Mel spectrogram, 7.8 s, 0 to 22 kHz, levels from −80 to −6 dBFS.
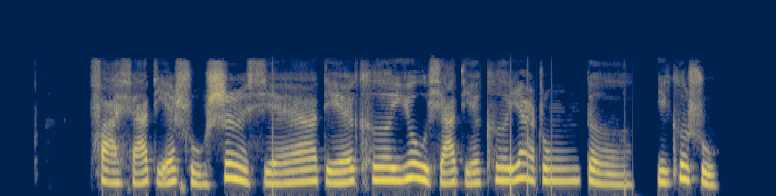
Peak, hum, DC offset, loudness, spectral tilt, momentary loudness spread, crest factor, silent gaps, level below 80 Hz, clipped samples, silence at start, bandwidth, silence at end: -2 dBFS; none; under 0.1%; -18 LUFS; -5.5 dB/octave; 8 LU; 16 dB; 6.49-6.56 s; -54 dBFS; under 0.1%; 0.9 s; 7.6 kHz; 0.6 s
